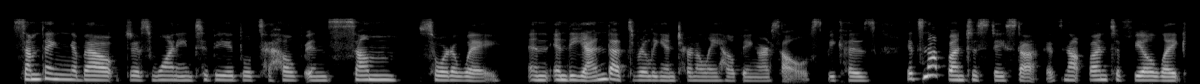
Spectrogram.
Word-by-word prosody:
Something 235 Hz, -1 st, +2 dB
about 200 Hz, -2 st, +4 dB
just 200 Hz, -1 st, -4 dB
wanting 195 Hz, -2 st, -2 dB
to 215 Hz, -, -6 dB
be 205 Hz, 0 st, -1 dB
able 195 Hz, -1 st, -4 dB
to 190 Hz, -, -10 dB
help 195 Hz, -1 st, -3 dB
in 190 Hz, 0 st, -3 dB
some 210 Hz, -1 st, 0 dB, 0.2 s
sorta 195 Hz, -2 st, 0 dB
way, 185 Hz, +1 st, -2 dB, 0.2 s
and 200 Hz, -1 st, 0 dB
in 210 Hz, -1 st, +3 dB
the 200 Hz, -2 st, +2 dB
end, 205 Hz, +8 st, +4 dB
that's 210 Hz, -5 st, +2 dB
really 190 Hz, -1 st, -1 dB
internally 180 Hz, 0 st, -4 dB
helping 170 Hz, -1 st, -7 dB
ourselves, 170 Hz, +1 st, -5 dB
because 185 Hz, 0 st, -3 dB, 0.3 s
it's 255 Hz, +2 st, -1 dB
not 425 Hz, +3 st, +7 dB
fun 210 Hz, -1 st, +6 dB
to 210 Hz, -1 st, -4 dB
stay 195 Hz, -1 st, -4 dB
stuck. 175 Hz, -2 st, -1 dB
It's 190 Hz, +11 st, -11 dB
not 200 Hz, -1 st, 0 dB
fun 215 Hz, +1 st, +3 dB
to 210 Hz, -, -5 dB
feel 195 Hz, -1 st, +3 dB
like 180 Hz, -1 st, +2 dB
195 Hz, 175 wpm, -26 LUFS, 185-210 Hz, 0.3 s, not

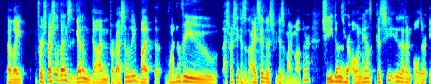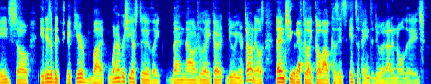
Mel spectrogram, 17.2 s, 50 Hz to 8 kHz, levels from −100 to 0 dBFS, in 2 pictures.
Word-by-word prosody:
uh 110 Hz, -, +4 dB
like, 105 Hz, -1 st, +2 dB, 0.3 s
for 140 Hz, -2 st, +3 dB
special 150 Hz, -, +3 dB
events, 185 Hz, -5 st, +5 dB
get 125 Hz, +2 st, +3 dB
'em 120 Hz, -6 st, +2 dB
done 105 Hz, +2 st, 0 dB
professionally, 150 Hz, -, 0 dB
but, 115 Hz, -7 st, +1 dB
uh, -, -, -6 dB, 0.2 s
whenever 140 Hz, +9 st, 0 dB
you 115 Hz, -8 st, +3 dB
especially, 135 Hz, +1 st, -5 dB
'cause 100 Hz, -6 st, -6 dB
I 110 Hz, +2 st, 0 dB
say 110 Hz, +7 st, +1 dB
this 125 Hz, -5 st, -1 dB
because 100 Hz, -2 st, -6 dB
of 85 Hz, -, -11 dB
my 75 Hz, -1 st, -7 dB
mother, 170 Hz, -, -6 dB, 0.2 s
she 125 Hz, +2 st, +2 dB
does 155 Hz, -2 st, +4 dB
her 130 Hz, -, +3 dB
own 105 Hz, +3 st, 0 dB
nails- 130 Hz, +2 st, 0 dB
'cause 120 Hz, -4 st, -2 dB
she 180 Hz, 0 st, -5 dB
is 155 Hz, -2 st, +1 dB
at 125 Hz, -, +1 dB
an 115 Hz, -1 st, 0 dB
older 95 Hz, +3 st, -4 dB
age 110 Hz, +2 st, -2 dB
so, 95 Hz, -3 st, -2 dB, 0.2 s
it 110 Hz, -, -1 dB
is 130 Hz, +1 st, +5 dB
a -, -, +4 dB
bit 120 Hz, -2 st, +1 dB
trickier, 130 Hz, +7 st, +1 dB
but 100 Hz, -3 st, -2 dB
whenever 140 Hz, +5 st, +2 dB
she 135 Hz, -1 st, 0 dB
has 120 Hz, -2 st, 0 dB
to, 105 Hz, -4 st, -2 dB
like, 90 Hz, -1 st, -7 dB, 0.2 s
bend 105 Hz, -2 st, -3 dB
down 100 Hz, -1 st, -1 dB
for, 105 Hz, +2 st, -6 dB
like 95 Hz, -2 st, -2 dB
uh, 105 Hz, -1 st, +1 dB
doing 95 Hz, -2 st, -3 dB
her 95 Hz, -, -6 dB
toenails, 95 Hz, +2 st, +1 dB, 0.2 s
then 125 Hz, +1 st, +9 dB
she 120 Hz, -, +2 dB
would 105 Hz, -, +2 dB
have 105 Hz, -, +4 dB
to, 110 Hz, -, +1 dB
like, 95 Hz, -4 st, +1 dB
go 95 Hz, -, +3 dB
out 90 Hz, -1 st, +2 dB
because 100 Hz, -3 st, -6 dB
it's 105 Hz, 0 st, -7 dB
it's 125 Hz, -1 st, -4 dB
a -, -, -6 dB
pain 90 Hz, -2 st, -6 dB
to 85 Hz, -, -14 dB
do 85 Hz, +1 st, -8 dB
it 85 Hz, -, -7 dB
at -, -, -4 dB
an 85 Hz, 0 st, -10 dB
old 85 Hz, 0 st, -12 dB
age. 85 Hz, +2 st, -11 dB
110 Hz, 260 wpm, -24 LUFS, 95-130 Hz, 0.3 s, then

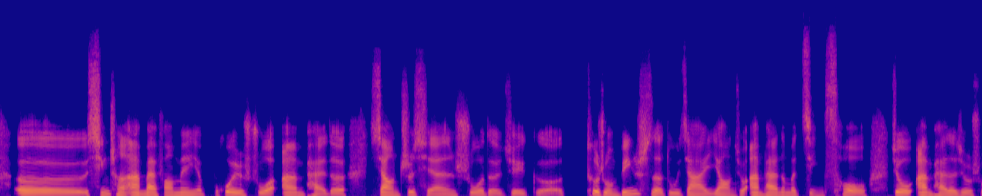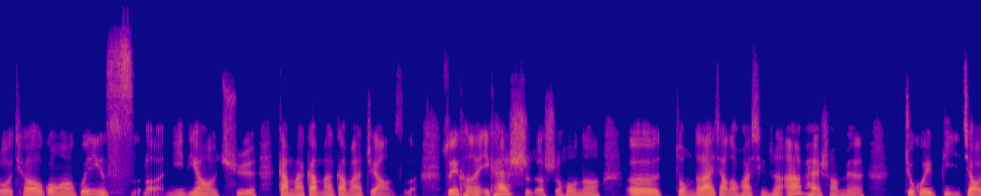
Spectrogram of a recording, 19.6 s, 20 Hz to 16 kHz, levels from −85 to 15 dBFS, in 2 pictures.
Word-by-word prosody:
呃， 145 Hz, -2 st, +4 dB
行 195 Hz, -, 0 dB
程 205 Hz, -5 st, +1 dB
安 200 Hz, +2 st, +5 dB
排 175 Hz, -3 st, +7 dB
方 180 Hz, +2 st, -1 dB
面 175 Hz, -2 st, -1 dB
也 140 Hz, -, -3 dB
不 140 Hz, +3 st, -18 dB
会 180 Hz, -2 st, +3 dB
说 165 Hz, +1 st, 0 dB
安 180 Hz, +1 st, +2 dB
排 135 Hz, -6 st, -2 dB
得 145 Hz, 0 st, -1 dB, 0.2 s
像 180 Hz, -4 st, +3 dB
之 200 Hz, +4 st, -2 dB
前 145 Hz, -3 st, -3 dB
说 175 Hz, +2 st, -3 dB
的 145 Hz, -4 st, -5 dB
这 145 Hz, 0 st, -4 dB
个 -, -, -8 dB, 0.2 s
特 -, -, +4 dB
种 170 Hz, -6 st, -2 dB
兵 210 Hz, +5 st, +1 dB
式 235 Hz, -6 st, -2 dB
的 150 Hz, -, +2 dB
度 165 Hz, 0 st, -5 dB
假 150 Hz, -2 st, +1 dB
一 140 Hz, -, -6 dB
样， 155 Hz, -1 st, 0 dB
就 160 Hz, -, -4 dB
安 190 Hz, 0 st, +3 dB
排 180 Hz, -2 st, +3 dB
那 185 Hz, -, -4 dB
么 175 Hz, -1 st, -3 dB
紧 145 Hz, -4 st, -7 dB
凑， 145 Hz, -3 st, -2 dB, 0.2 s
就 195 Hz, -3 st, +4 dB
安 185 Hz, +2 st, +4 dB
排 175 Hz, -4 st, 0 dB
得 165 Hz, -, +2 dB
就 170 Hz, 0 st, -4 dB
是 165 Hz, -, -12 dB
说 165 Hz, -1 st, -2 dB
条 165 Hz, +1 st, -1 dB
条 175 Hz, 0 st, +4 dB
框 190 Hz, +1 st, +2 dB
框 180 Hz, -1 st, 0 dB
规 225 Hz, +6 st, +1 dB
定 225 Hz, -6 st, -2 dB
死 -, -, -5 dB
了， -, -, -8 dB
你 140 Hz, -, -12 dB
一 -, -, -7 dB
定 175 Hz, +4 st, -2 dB
要 160 Hz, -3 st, 0 dB
去 150 Hz, 0 st, -5 dB, 0.2 s
干 175 Hz, -4 st, +5 dB
嘛 140 Hz, -1 st, -1 dB
干 160 Hz, 0 st, +5 dB
嘛 145 Hz, -, -3 dB
干 155 Hz, 0 st, +2 dB
嘛 135 Hz, 0 st, -2 dB
这 -, -, -4 dB
样 -, -, -4 dB
子 -, -, -24 dB
的。 -, -, -16 dB, 0.2 s
所 245 Hz, -, +3 dB
以 -, -, +5 dB
可 210 Hz, -6 st, -2 dB
能 170 Hz, +1 st, -1 dB
一 195 Hz, -, -2 dB
开 230 Hz, +3 st, +3 dB
始 160 Hz, -10 st, -1 dB
的 140 Hz, -, -6 dB
时 150 Hz, 0 st, -8 dB
候 165 Hz, +1 st, -3 dB
呢， 150 Hz, -1 st, -5 dB, 0.3 s
呃， 150 Hz, -1 st, +4 dB, 0.2 s
总 160 Hz, -5 st, -1 dB
的 170 Hz, -, +1 dB
来 180 Hz, +1 st, +7 dB
讲 190 Hz, -3 st, +1 dB
的 140 Hz, -, -2 dB
话， 160 Hz, 0 st, 0 dB
行 170 Hz, +2 st, -9 dB
程 185 Hz, -1 st, -2 dB
安 240 Hz, +6 st, +3 dB
排 220 Hz, -, +1 dB
上 150 Hz, 0 st, -7 dB
面 140 Hz, -1 st, -8 dB, 0.4 s
就 190 Hz, -, +2 dB
会 180 Hz, -1 st, +3 dB
比 150 Hz, -2 st, -10 dB
较 155 Hz, -4 st, +3 dB
165 Hz, 290 characters per minute, -25 LUFS, 150-185 Hz, 0.4 s, 排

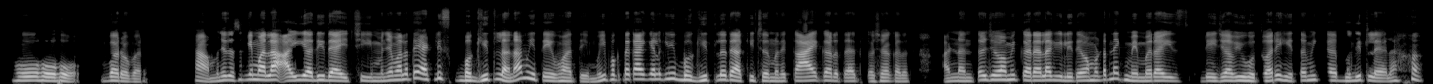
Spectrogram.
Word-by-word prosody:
हो, 180 Hz, -, -3 dB, 0.2 s
हो, 170 Hz, -3 st, +4 dB
हो. 155 Hz, -5 st, 0 dB, 0.2 s
बरोबर. 150 Hz, -8 st, -1 dB, 0.5 s
हां, -, -, +1 dB
म्हणजे 175 Hz, +7 st, -2 dB
जसं 200 Hz, +1 st, -2 dB
की 230 Hz, -, 0 dB
मला 215 Hz, -1 st, +6 dB
आई 185 Hz, +4 st, +2 dB
आधी 200 Hz, +2 st, +3 dB
द्यायची. 175 Hz, -1 st, +1 dB
म्हणजे 170 Hz, +4 st, -2 dB
मला 215 Hz, +3 st, +2 dB
ते 295 Hz, -, +2 dB
अ‍ॅटलिस्ट 245 Hz, +2 st, +1 dB
बघितलं 215 Hz, +7 st, +2 dB
ना, 260 Hz, -, +3 dB
मी 275 Hz, -3 st, +1 dB
तेव्हा 165 Hz, -2 st, 0 dB
ते. 140 Hz, -1 st, -5 dB
मी 160 Hz, +10 st, -3 dB
फक्त 225 Hz, +1 st, -3 dB
काय 240 Hz, -1 st, +5 dB
केलं, 235 Hz, 0 st, -1 dB
की 255 Hz, -, -4 dB
मी 265 Hz, -, +1 dB
बघितलं, 205 Hz, +1 st, +1 dB
त्या 190 Hz, -3 st, +5 dB
किचनमध्ये 165 Hz, -4 st, -3 dB
काय 175 Hz, +1 st, +4 dB
करतायेत, 160 Hz, -4 st, -2 dB
कशा 160 Hz, +2 st, -4 dB
करतायत 140 Hz, -2 st, -9 dB, 0.2 s
आणि 145 Hz, +3 st, -6 dB
नंतर 160 Hz, +5 st, -2 dB
जेव्हा 215 Hz, 0 st, +3 dB
मी 220 Hz, -, 0 dB
करायला 195 Hz, 0 st, +3 dB
गेली, 180 Hz, -3 st, -2 dB
तेव्हा 180 Hz, +1 st, +1 dB
म्हणतात 220 Hz, +5 st, -3 dB
ना, 265 Hz, -, -1 dB
एक 225 Hz, -, -8 dB
मेमोराइज, 170 Hz, -1 st, -1 dB, 0.2 s
डेजा 170 Hz, +1 st, 0 dB
वू 180 Hz, +1 st, +2 dB
होतो. 170 Hz, 0 st, -1 dB
अरे, 220 Hz, -, +1 dB
हे 175 Hz, -5 st, -2 dB
तर -, -, 0 dB
मी 210 Hz, +2 st, -2 dB, 0.3 s
बघितलं 170 Hz, -3 st, -1 dB
ना. 160 Hz, -, -5 dB, 0.2 s
हां. 235 Hz, -, -1 dB
180 Hz, 230 wpm, -21 LUFS, 165-210 Hz, 0.5 s, मला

